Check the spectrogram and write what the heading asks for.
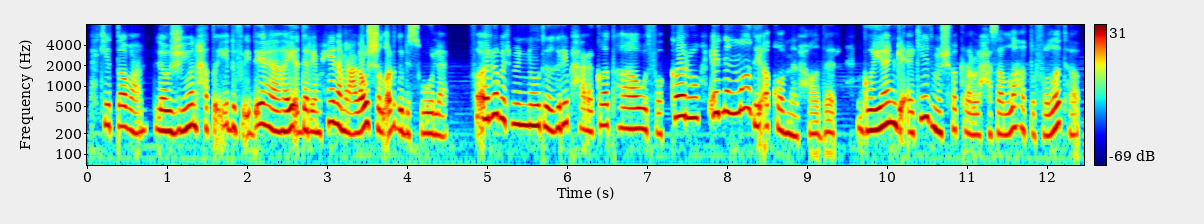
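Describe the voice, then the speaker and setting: A woman with an Egyptian accent narrates a drama recap with playful, sarcastic asides. Her delivery is very fast, her voice slightly high with a mellow, darker tone, recorded close and dry. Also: vocal fry, no room sound. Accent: Egyptian Arabic. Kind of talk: scripted narration with witty asides.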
